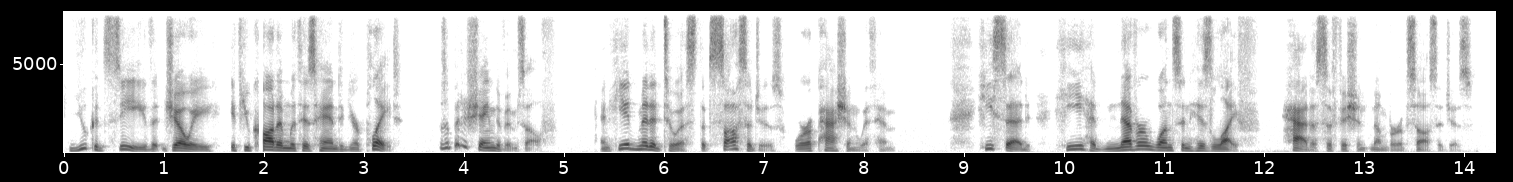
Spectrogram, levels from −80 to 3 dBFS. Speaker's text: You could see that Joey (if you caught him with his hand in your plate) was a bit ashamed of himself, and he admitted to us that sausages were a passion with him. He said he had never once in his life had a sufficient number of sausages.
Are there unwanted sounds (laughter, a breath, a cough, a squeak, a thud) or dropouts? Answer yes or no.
yes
